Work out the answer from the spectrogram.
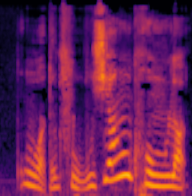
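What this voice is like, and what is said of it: Quiet muttering. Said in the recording (Chinese): “小声的嘀咕着”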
